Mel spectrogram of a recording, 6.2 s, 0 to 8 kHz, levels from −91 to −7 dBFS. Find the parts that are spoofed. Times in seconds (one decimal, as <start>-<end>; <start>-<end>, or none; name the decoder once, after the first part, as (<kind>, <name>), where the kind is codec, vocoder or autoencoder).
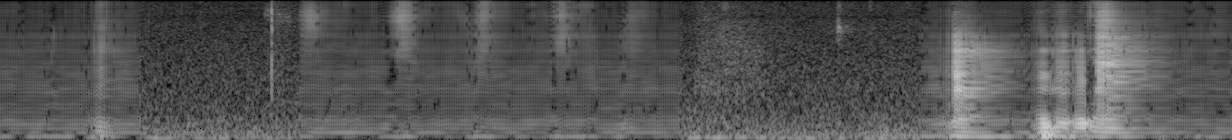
0.0-0.7 (vocoder, BigVGAN v2); 1.5-3.4; 4.6-6.2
